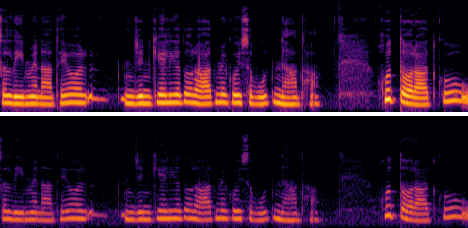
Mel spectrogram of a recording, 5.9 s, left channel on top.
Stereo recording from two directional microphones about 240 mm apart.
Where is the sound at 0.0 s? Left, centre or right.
Left.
